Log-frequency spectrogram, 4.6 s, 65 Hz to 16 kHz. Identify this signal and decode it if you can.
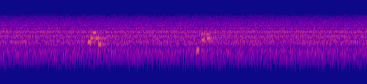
Five-tone selective call (EIA), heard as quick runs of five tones, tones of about 30 ms, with radio hiss, a squelch burst at the end and room echo. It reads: 35952 08485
